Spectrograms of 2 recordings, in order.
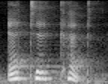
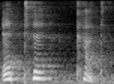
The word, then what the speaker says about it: etiquette: So in English, to pronounce it properly, we say etiquette. 3 syllables, with a T like tango, etiquette.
